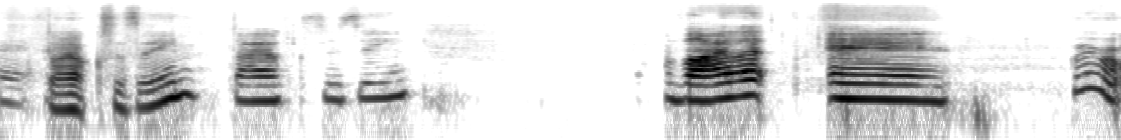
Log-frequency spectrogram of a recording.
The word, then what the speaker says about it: Dioxazine: Doxyzine. I can't say it. Dioxazine.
